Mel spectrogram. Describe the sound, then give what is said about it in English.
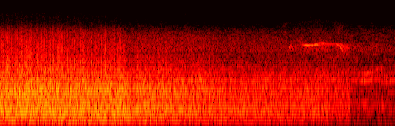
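A rocket lifts off at launch with a dense, broad roaring rumble. It starts loud and steadily fades over a few seconds. “Lift off! It's going! It's good! A beautiful shot! A beautiful shot!”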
